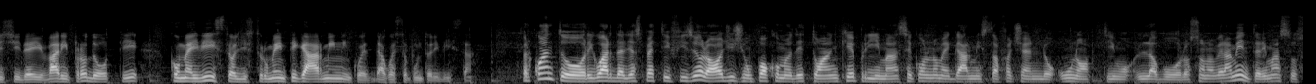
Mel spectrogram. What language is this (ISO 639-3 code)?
ita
